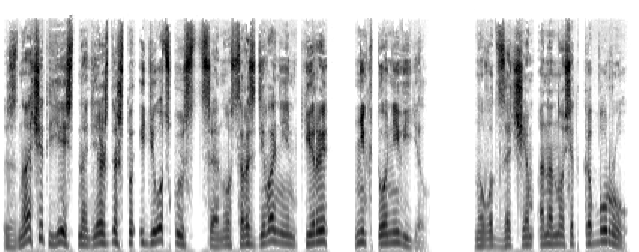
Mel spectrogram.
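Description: A man narrating an audiobook with a lively, dramatic delivery. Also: mid-range voice, a little slow, no echo, clean studio sound.

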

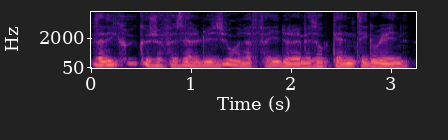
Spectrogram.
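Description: A man's voice: medium pitch, fast talker, mellow, breathy edge, voice pushed up, close to an everyday voice. A man voicing a timid, fussy old clerk who talks in apologetic, roundabout circles in a storybook reading. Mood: hesitant.

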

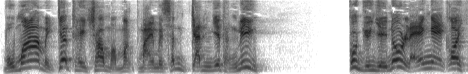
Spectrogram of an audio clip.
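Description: A man's voice: on the high side, wildly swooping pitch, fairly quick, a bit bright, breathy edge, pitched above the performer's own voice, heavily acted. A man doing a snarling cruel landowner. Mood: furious. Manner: harsh, barking, scornful. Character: cruel, sick middle-aged landowner, short-tempered.

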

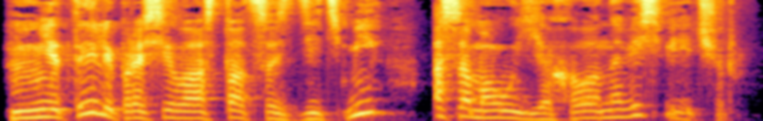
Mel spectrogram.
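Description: A woman voicing a cold, jealous husband in an audiobook, curt and stern, in a husky tone. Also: rumbling low, sing-song, moderate pace, darkish tone, pitched below the performer's own voice, heavily acted. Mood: harsh, accusing.

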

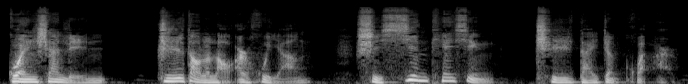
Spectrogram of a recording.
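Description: A man reading a novel aloud for radio, highly expressive, sinking to whispers and swelling again. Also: slow, slightly rough.

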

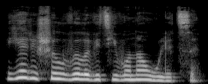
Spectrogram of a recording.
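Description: Female audiobook narrator, dark mellow tone, hushed and somber. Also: on the high side, brisk. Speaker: audiobook reader. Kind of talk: first-person gothic story narration.

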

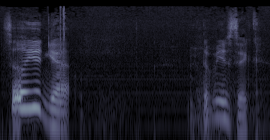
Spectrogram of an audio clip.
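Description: A man's voice: on the high side, slow pace, gravelly. A Filipino man co-hosting a casual podcast chat, laughing often and mixing English in. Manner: laughs often, mixes Tagalog and English, animated. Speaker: podcast co-host.

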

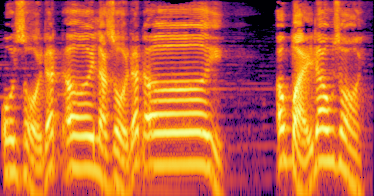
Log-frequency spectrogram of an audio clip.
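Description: A woman's voice: mid-range voice, lively intonation, brisk, faint music behind, pitched above the performer's own voice, natural voice. A man voicing a furious, foul-mouthed village wife who screeches curses and wails in a storybook reading. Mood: screeching abuse.

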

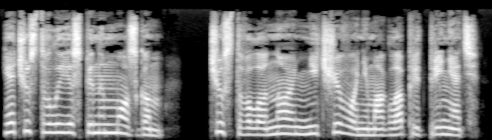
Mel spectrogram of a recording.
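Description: A woman's voice: medium pitch, moderate pace, a little mellow, dry recording, studio quality. A woman reading a first-person story as an audiobook narrator, with suspense.

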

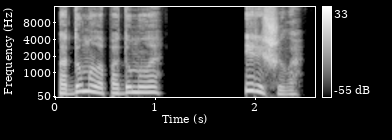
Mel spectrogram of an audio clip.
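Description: A woman's voice: medium pitch, animated, brisk, dark tone, no room sound, clean studio sound. A woman narrating a story aloud, reading all the characters' lines in her own voice. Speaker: audiobook narrator. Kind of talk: scripted narration.

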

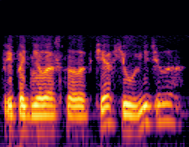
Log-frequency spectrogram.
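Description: A man calmly reading a literary novel aloud in a measured, even way. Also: fairly low pitch, dry recording. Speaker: audiobook narrator. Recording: tinny lo-fi radio sound.

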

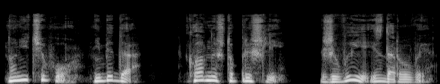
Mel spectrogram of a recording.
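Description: A man's voice: fairly high pitch, lively intonation, moderate pace, mellow, breathy edge, dry recording, studio quality, voice pushed up. A man voicing an eleven-year-old boy trapped in an old man's body, speaking in a raised, eager, friendly voice in an audiobook.

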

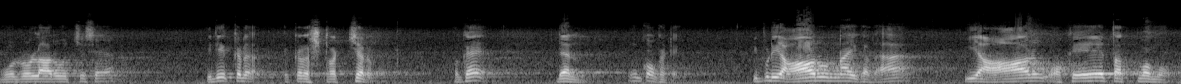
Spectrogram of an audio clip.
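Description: A man's voice: a little high, highs cut off, a little hiss or hum. A man, a swami, giving a scripture discourse in a wry, questioning manner, mixing in English words. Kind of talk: Vedanta discourse. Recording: echoey hall with faint ambience.

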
